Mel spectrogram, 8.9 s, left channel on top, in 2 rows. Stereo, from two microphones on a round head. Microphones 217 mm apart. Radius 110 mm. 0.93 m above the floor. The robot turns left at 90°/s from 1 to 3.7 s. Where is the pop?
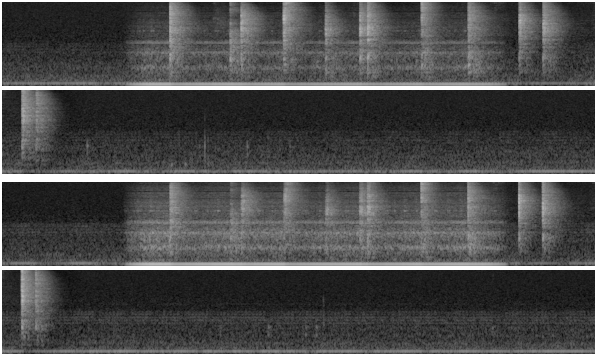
45° left (ahead or behind), 3.5 m; by 4.8 s 85° right, 3.5 m.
